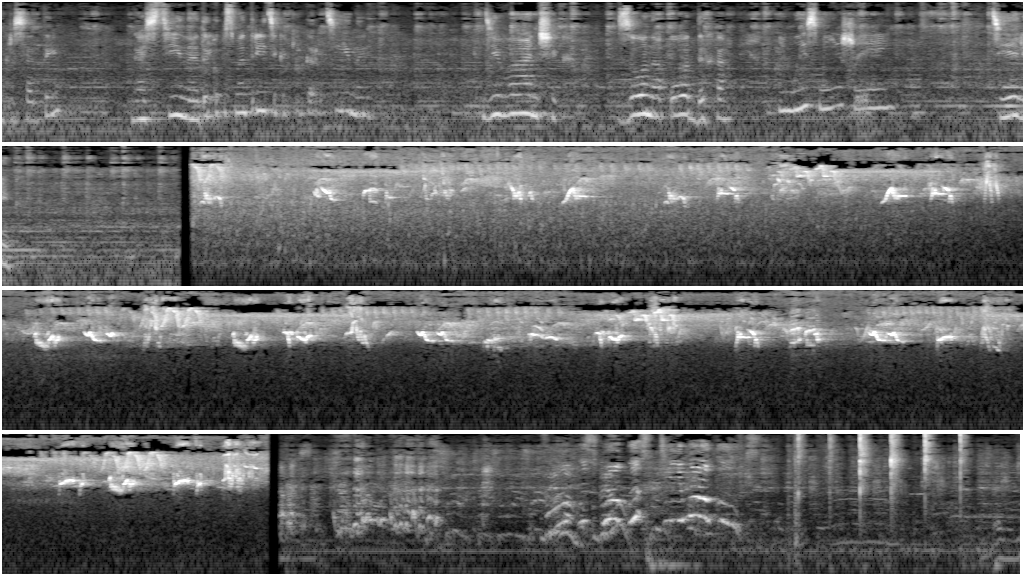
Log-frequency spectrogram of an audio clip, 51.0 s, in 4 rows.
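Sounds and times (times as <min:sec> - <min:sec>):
birds chirping and singing: 0:15.2 - 0:41.6.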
